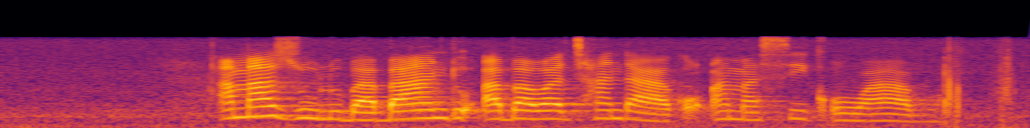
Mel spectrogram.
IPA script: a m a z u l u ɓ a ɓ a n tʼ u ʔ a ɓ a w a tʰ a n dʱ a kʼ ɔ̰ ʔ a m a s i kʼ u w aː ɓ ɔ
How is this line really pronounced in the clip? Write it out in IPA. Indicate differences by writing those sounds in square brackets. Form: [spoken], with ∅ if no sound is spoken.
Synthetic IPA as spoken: a m a z u l u ɓ a ɓ a n tʼ u ʔ a ɓ a w a tʰ a n dʱ a kʼ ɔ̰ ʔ a m a s i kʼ [ɔ] w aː ɓ ɔ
